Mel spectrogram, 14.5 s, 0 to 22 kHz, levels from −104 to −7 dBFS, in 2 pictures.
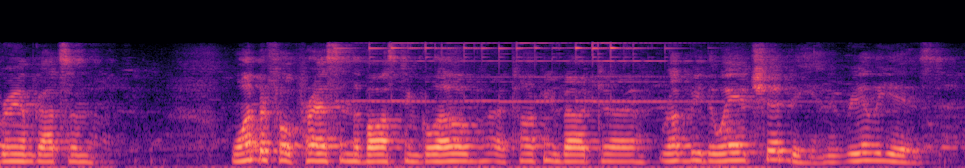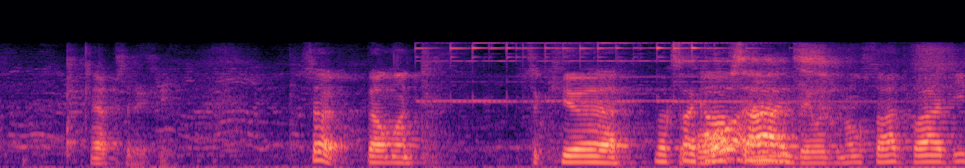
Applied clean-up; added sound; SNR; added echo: none; Bell; 20 dB; reverberation time 0.6 s.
